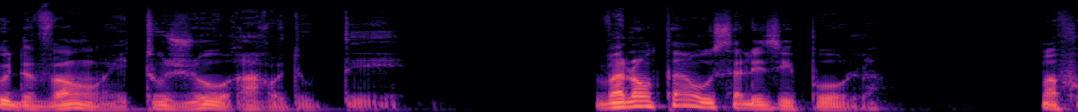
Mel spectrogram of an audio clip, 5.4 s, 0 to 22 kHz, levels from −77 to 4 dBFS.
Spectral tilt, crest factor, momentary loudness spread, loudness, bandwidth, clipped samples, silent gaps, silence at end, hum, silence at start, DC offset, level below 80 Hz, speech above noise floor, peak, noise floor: -6.5 dB/octave; 22 dB; 17 LU; -25 LUFS; 19 kHz; under 0.1%; none; 0 s; none; 0 s; under 0.1%; -44 dBFS; 60 dB; -4 dBFS; -85 dBFS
